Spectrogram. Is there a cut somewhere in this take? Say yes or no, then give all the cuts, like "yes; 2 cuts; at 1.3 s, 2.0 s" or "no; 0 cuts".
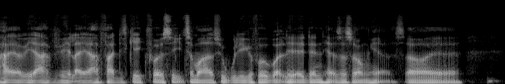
no; 0 cuts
